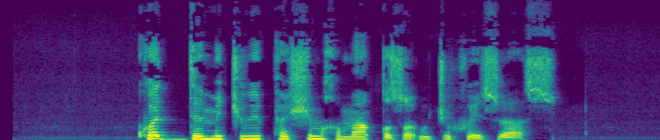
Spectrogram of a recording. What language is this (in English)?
Kabardian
